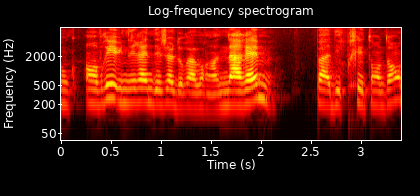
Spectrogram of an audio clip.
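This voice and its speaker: This woman talks at a very fast pace in an animated tone. Her pitch is medium, with ordinary variation. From France, partly raised in Africa. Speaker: reality TV contestant. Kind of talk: casual interview.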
